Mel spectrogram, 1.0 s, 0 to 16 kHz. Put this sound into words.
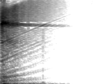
STAB 011 mastered 16 bit
An electronic percussive stab. An industrial sound which makes me think
about a spring sound. Created with Metaphysical Function from Native
Instruments. Further edited using Cubase SX and mastered using Wavelab.
stab, percussion, short, industrial, electronic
